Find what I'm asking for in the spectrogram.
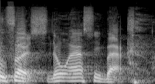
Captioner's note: audience laughs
